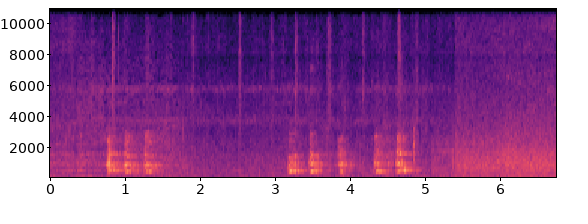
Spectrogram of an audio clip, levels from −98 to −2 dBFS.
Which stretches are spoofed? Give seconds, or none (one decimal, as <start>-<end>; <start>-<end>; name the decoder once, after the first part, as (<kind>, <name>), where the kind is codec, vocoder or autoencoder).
0.0-0.8 (codec, SNAC); 3.6-4.1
